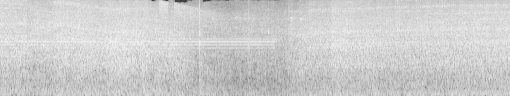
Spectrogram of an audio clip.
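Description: A bus engine rumbles low as it drives.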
